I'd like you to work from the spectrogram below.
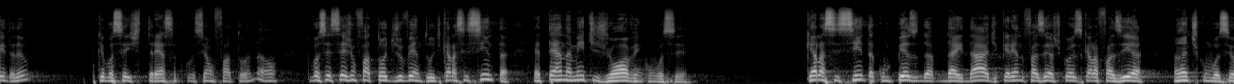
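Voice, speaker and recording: Brazilian pastor preaching in a hall. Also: male voice, sits high, animated, fast talker, mellow. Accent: Brazilian Portuguese. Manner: joking, chatty preaching with many tag questions. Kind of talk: sermon. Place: church hall. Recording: hall reverb.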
